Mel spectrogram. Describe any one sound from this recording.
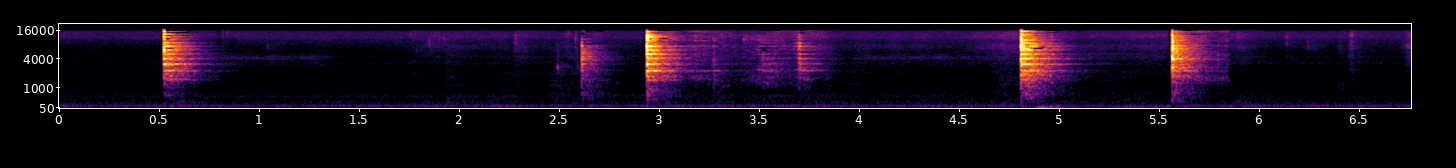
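A plate clinks against a table.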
